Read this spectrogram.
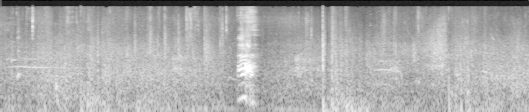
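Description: Heavy explosions boom and rumble nearby.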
